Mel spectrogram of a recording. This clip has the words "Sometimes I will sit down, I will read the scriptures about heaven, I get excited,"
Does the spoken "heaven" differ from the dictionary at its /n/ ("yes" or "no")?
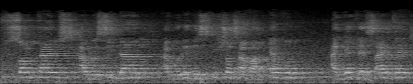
no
